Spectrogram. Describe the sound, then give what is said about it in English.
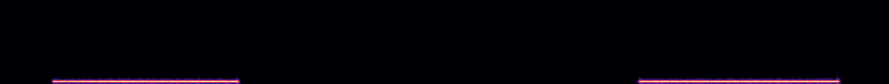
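Telephone ringback tone while redialing a call: two steady, mid-pitched electronic buzzes about two seconds long each, separated by roughly four seconds of silence, with no voices present. “Alright, let me try calling again.”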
